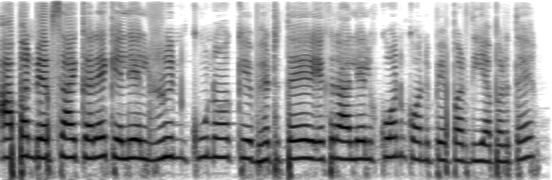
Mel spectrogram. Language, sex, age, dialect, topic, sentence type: Maithili, female, 46-50, Angika, banking, question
